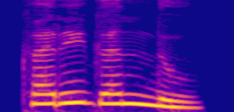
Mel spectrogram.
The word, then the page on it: ಖರಗಂಧ: kharagandha; Kannada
